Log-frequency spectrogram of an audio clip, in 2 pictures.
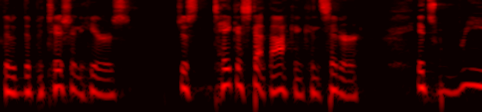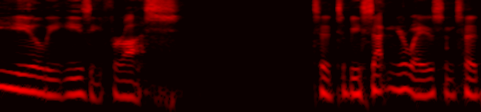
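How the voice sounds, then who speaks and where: On a church stage indoors, an American man in his thirties preaches an earnest, exhorting sermon through a headset mic. His mid-range voice has a fairly bright tone, and phrases come back again and again.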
